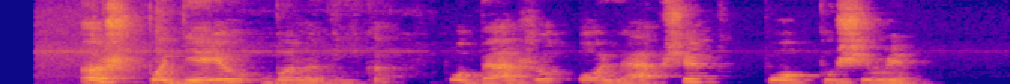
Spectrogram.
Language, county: Lithuanian, Vilnius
